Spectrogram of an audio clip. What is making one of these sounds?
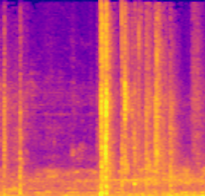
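A foil card pack crinkles as it is handled.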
